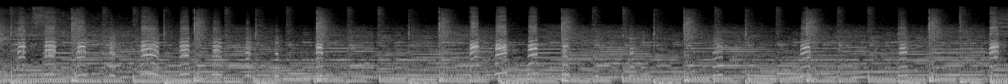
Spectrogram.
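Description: Background rock music with a steady beat, over which a hand-blown duck call sounds in several short series of quacks.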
